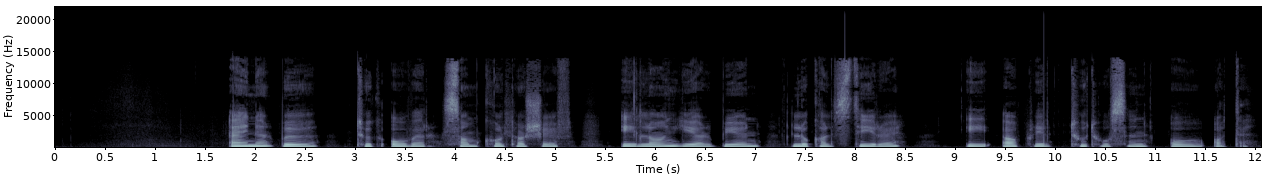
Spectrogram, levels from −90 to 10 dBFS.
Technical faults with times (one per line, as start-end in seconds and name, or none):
7.89 overlap between stream segments
9.88 overlap between stream segments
